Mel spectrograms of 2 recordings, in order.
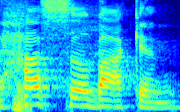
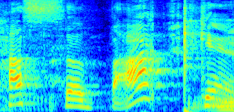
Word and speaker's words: Hasselbacken: And you're like, well, that's what we just said, Hasselbacken. But, oh no, Hasselbacken.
